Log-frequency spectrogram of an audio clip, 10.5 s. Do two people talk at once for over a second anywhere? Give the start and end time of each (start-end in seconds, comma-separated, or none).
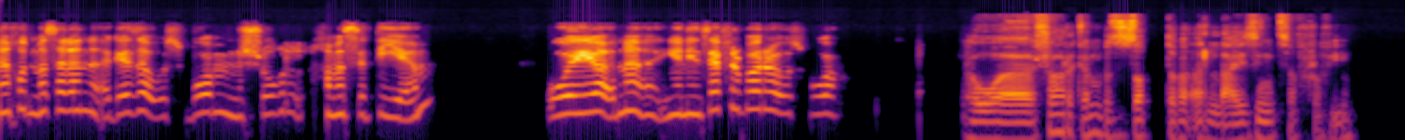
none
